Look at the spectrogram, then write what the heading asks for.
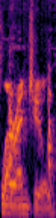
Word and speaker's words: laryngeal: I've been saying it wrong no no it's laryngeal it's definitely laurential um that's that's okay we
